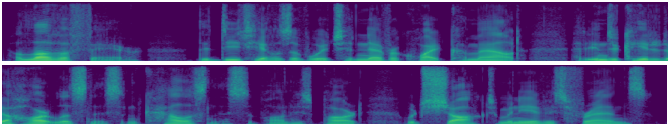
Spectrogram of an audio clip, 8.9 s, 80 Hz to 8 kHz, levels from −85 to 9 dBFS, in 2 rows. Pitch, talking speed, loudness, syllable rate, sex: 105 Hz, 180 wpm, -22 LUFS, 5.4 syllables/s, male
